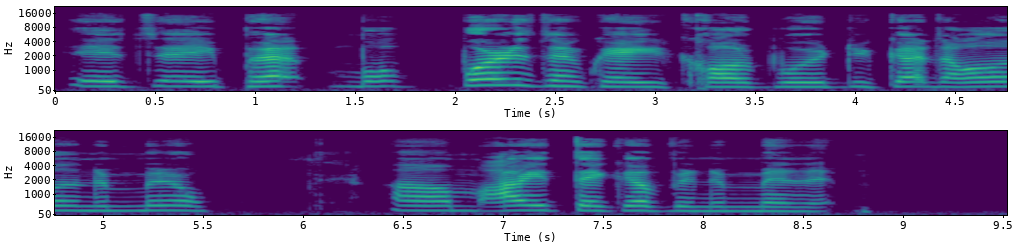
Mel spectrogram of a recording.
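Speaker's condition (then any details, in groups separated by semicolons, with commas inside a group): Traumatic brain injury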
